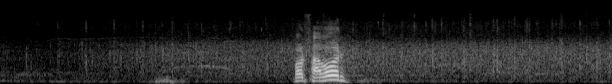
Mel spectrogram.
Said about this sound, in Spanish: Por aquí anda un, embajador, un embajador Nutralight. que este, que sí, le voy a pedir un aplauso definitivamente.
